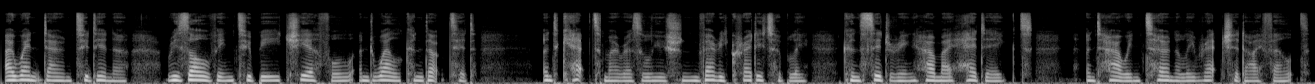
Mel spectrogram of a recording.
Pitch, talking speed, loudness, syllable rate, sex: 175 Hz, 130 wpm, -21 LUFS, 4.4 syllables/s, female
